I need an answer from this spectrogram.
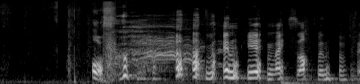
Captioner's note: laughs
